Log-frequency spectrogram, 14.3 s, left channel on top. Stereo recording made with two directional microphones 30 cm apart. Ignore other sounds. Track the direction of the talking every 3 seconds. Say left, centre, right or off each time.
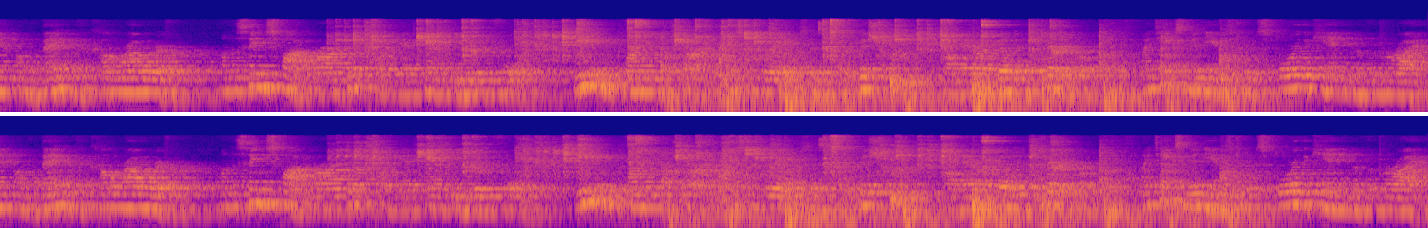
right, left, left, centre, right.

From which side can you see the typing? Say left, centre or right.
left.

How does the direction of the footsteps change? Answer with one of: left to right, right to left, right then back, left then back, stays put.
right then back.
